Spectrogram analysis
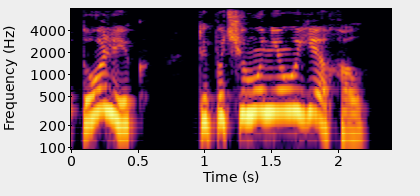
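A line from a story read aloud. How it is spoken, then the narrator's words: Shouted. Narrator (Russian): Тетя Клава крикнула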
